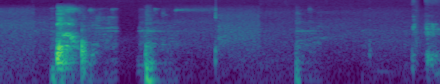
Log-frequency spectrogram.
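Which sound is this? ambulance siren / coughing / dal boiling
coughing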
